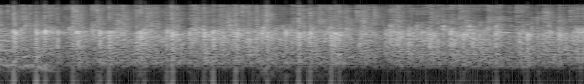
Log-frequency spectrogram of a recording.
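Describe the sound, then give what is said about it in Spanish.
A crowd claps in dense, continuous applause, loud and steady for about six seconds with no clear break. “un aplauso. ¡Un aplauso!”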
